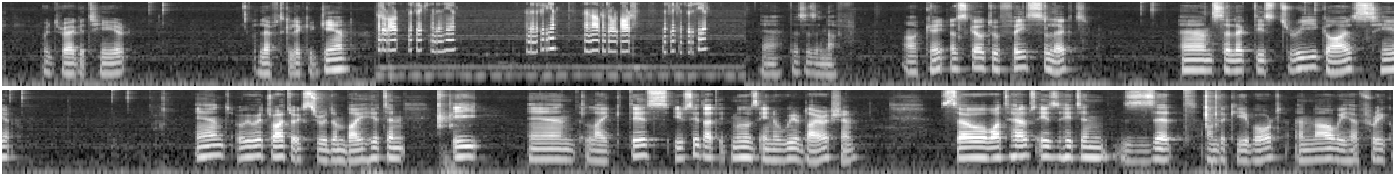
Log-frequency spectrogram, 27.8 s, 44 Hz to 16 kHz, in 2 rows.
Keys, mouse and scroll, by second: 18.2 e.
